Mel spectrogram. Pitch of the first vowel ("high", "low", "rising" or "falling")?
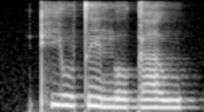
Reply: falling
